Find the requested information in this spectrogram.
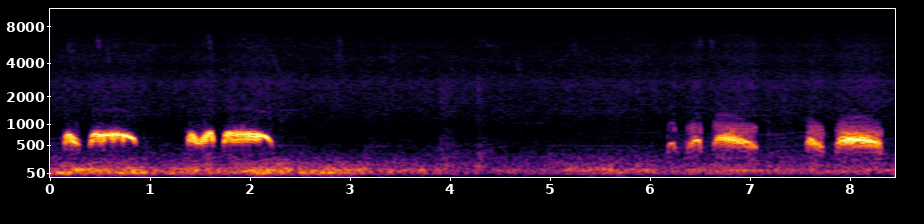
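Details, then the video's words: Spotted dove in "tiểu liên nước" style: two paired low coos at the start, a long quiet stretch, then several more hollow coos near the end. "Đồng tiểu liên nước chơi quá hay luôn ae ơi"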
